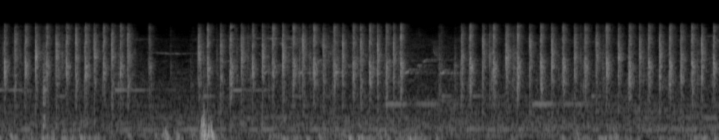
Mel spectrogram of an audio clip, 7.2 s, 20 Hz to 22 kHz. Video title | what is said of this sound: Wed 08/11/21 Teaching Adult Coloring With ILene Vick Tropical World Millie Marotta FANTASIA | shake it until i hear it click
